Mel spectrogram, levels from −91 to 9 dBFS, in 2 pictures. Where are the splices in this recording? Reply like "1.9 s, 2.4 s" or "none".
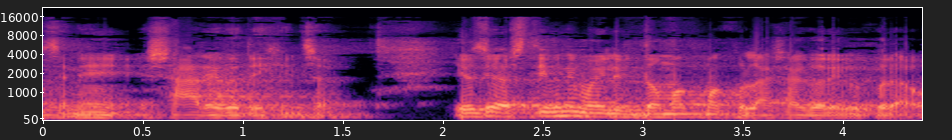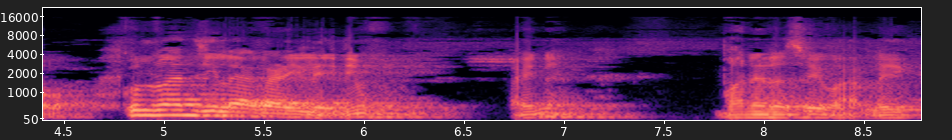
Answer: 4.6 s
